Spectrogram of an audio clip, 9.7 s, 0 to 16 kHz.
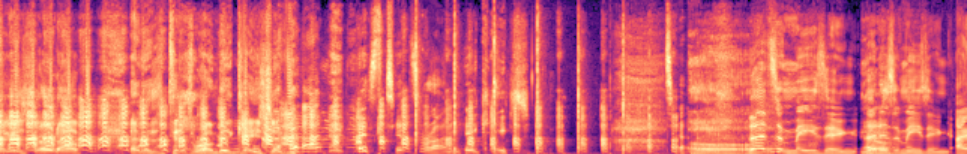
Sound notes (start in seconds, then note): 0.6 laughing; 6.1 Steph laughing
